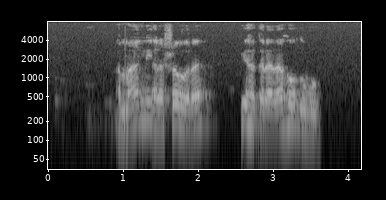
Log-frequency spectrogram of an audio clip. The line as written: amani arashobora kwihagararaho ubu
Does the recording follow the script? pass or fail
pass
